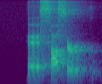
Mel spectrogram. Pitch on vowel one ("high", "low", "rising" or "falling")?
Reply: low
